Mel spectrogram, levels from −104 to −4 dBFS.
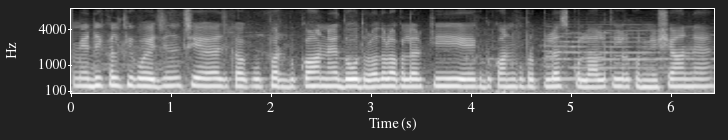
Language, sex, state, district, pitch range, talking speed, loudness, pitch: Marwari, female, Rajasthan, Nagaur, 215-225 Hz, 250 wpm, -14 LUFS, 220 Hz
